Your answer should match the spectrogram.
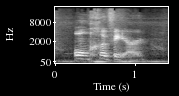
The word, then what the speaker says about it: ongeveer: pronounce a ng sound, but we don't do this for a handful of words. For example, ongeveer or ingrediënten. Then we don't use the ng sound and we separate them instead.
